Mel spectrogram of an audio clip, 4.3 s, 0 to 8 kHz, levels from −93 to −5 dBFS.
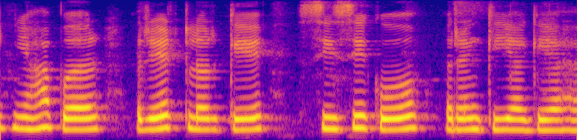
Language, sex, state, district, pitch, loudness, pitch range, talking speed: Hindi, female, Jharkhand, Palamu, 240 Hz, -14 LUFS, 230-255 Hz, 150 wpm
